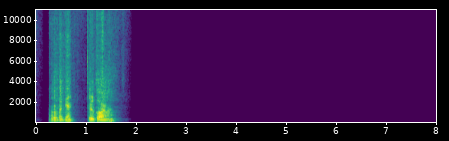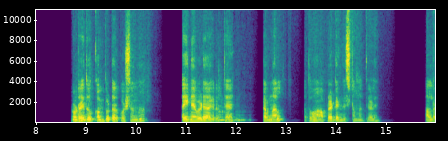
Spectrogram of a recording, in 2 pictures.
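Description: A young man speaks calmly into a close microphone, pausing now and then.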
